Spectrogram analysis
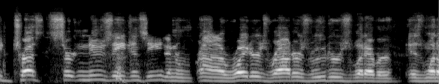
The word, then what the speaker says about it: Reuters: Routers, same word. I'm just putting the emphasis on the different syllable. Yeah. But I trust certain news agencies, and Reuters, Routers, Reuters, whatever is one of them.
